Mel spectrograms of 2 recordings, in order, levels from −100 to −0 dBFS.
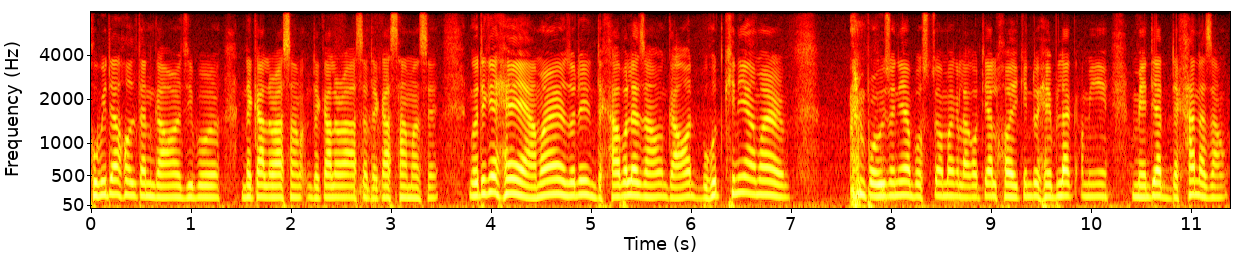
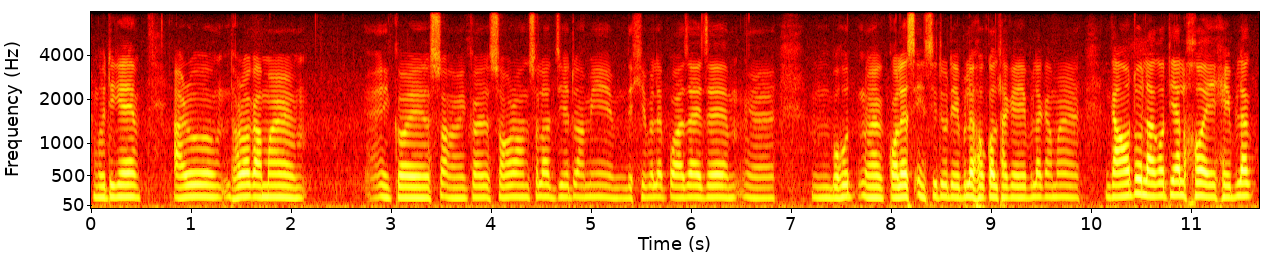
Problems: constant background noise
